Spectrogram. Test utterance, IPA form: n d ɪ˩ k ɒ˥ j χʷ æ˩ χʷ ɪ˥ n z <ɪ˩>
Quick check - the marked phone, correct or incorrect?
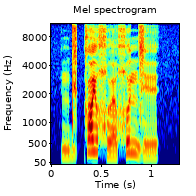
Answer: correct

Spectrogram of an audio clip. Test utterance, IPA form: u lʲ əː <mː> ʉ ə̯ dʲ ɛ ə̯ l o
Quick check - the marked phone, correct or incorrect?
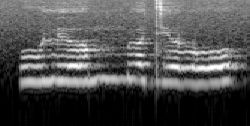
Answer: correct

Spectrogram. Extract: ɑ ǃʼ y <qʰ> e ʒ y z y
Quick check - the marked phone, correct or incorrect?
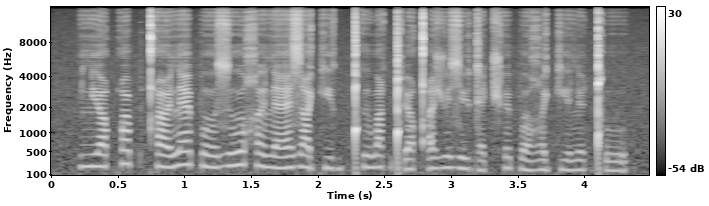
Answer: incorrect: qʼ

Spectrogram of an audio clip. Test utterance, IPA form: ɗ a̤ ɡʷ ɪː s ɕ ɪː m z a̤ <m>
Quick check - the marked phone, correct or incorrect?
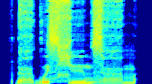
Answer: correct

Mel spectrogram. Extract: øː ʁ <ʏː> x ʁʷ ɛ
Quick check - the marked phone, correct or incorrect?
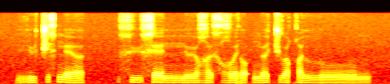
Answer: incorrect: əː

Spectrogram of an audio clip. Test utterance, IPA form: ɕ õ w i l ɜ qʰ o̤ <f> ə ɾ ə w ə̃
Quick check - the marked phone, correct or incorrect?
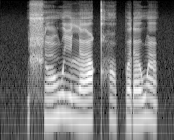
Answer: incorrect: p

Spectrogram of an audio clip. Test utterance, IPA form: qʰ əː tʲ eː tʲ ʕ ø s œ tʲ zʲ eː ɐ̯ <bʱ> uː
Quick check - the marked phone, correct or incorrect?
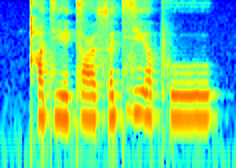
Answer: incorrect: pʰ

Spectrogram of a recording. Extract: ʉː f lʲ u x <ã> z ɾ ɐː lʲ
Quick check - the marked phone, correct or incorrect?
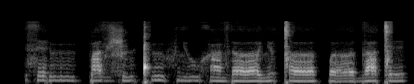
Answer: correct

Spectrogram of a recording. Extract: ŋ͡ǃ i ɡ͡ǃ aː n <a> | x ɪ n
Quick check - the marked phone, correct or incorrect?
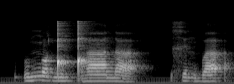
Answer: correct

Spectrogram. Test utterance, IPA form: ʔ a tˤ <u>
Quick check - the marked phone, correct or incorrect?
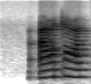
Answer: incorrect: ʊ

